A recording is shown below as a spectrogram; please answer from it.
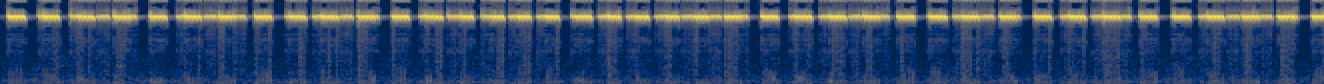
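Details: Two crickets chirping close up, a steady high, narrow-pitched trill of short pulses running about four per second, with a fainter higher overtone band; no other sounds present.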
